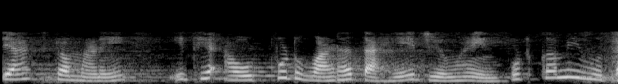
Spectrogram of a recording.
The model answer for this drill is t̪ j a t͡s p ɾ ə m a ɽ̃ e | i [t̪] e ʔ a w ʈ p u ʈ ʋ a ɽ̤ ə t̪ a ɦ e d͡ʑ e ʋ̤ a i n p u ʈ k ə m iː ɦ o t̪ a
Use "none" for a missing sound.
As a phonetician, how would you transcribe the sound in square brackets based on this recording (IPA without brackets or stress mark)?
t̪ʰ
